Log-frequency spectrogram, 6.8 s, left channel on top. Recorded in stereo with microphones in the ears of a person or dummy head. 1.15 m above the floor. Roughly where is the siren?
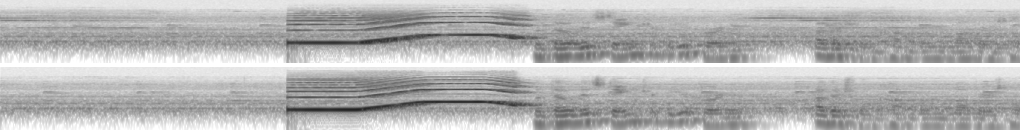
Right.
